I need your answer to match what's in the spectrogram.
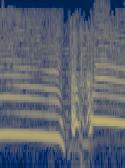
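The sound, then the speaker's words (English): A radio show caller imitates a wolf howl as a "wolf": a long, steady, high-pitched vocal tone that breaks into a brief warbling wobble midway, then settles back into the sustained howl. “I can do my Dickie Wolf.”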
